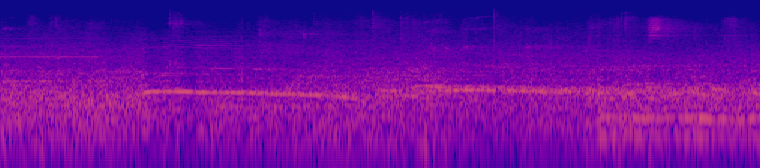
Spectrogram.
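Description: Fencers' shoes squeak on the floor.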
